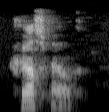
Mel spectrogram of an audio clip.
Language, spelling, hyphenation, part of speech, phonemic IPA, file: Dutch, grasveld, gras‧veld, noun, /ˈɣrɑsvɛlt/, Nl-grasveld.ogg
- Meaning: field, lawn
